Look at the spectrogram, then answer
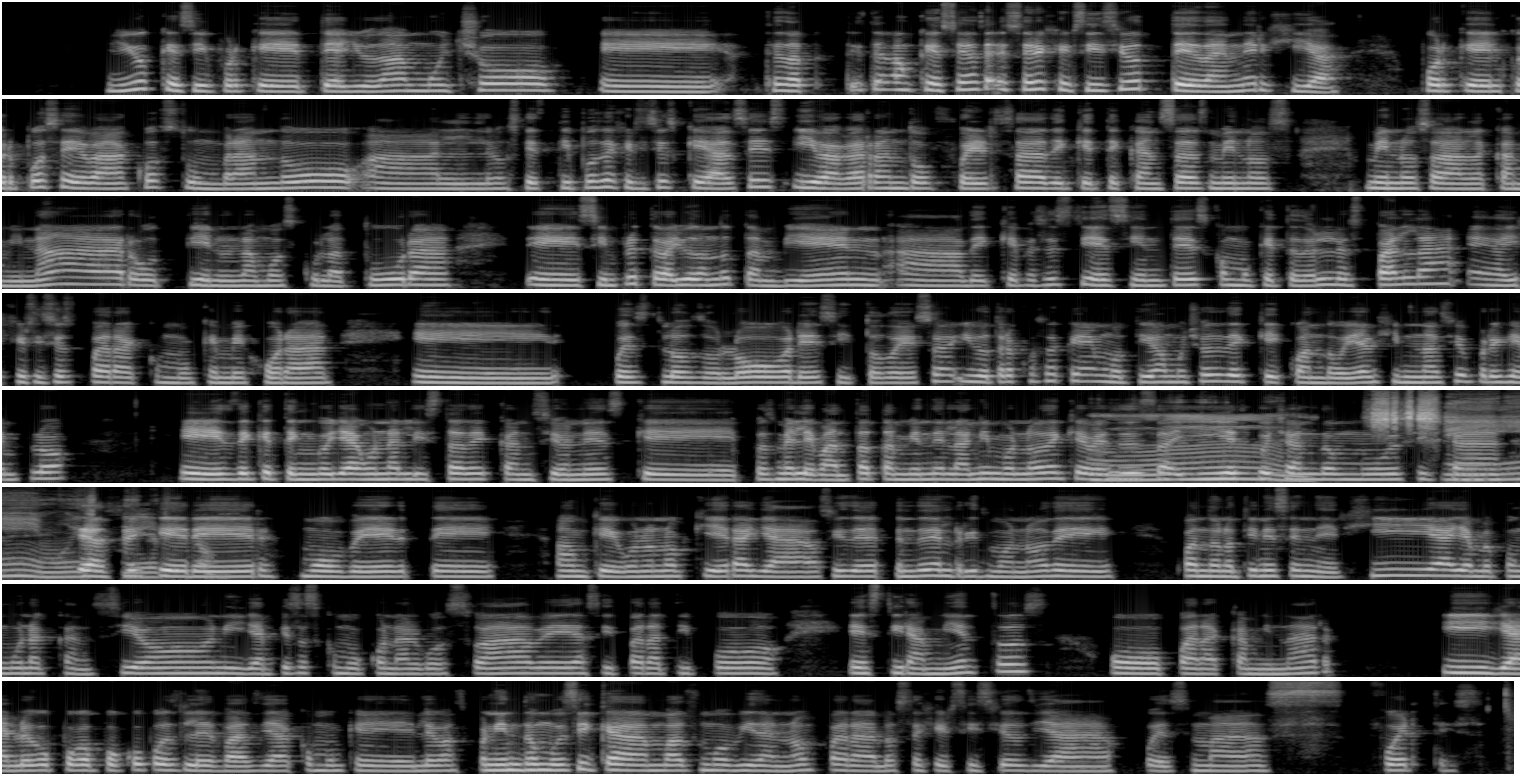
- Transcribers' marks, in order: laughing while speaking: "música"
- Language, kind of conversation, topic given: Spanish, podcast, ¿Cómo te motivas para hacer ejercicio cuando no te dan ganas?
